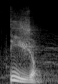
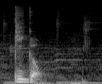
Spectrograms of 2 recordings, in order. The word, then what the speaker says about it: pigeon: Ou on va aussi le retrouver dans pigeon, où on a ressenti le besoin de mettre un E muet devant le on pour pas faire pigon.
